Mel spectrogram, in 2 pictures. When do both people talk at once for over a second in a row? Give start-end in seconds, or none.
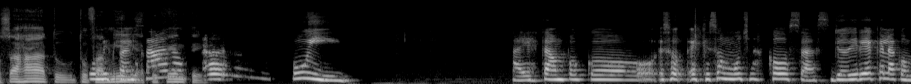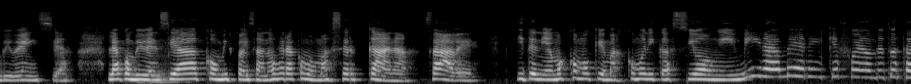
0.9-2.1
